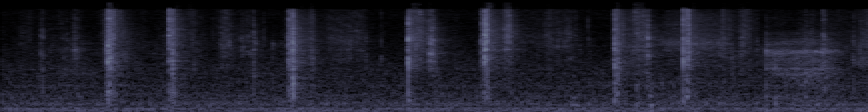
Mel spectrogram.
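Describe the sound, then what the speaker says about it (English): Game cards from a solo tabletop robot game are shuffled in quiet, close riffles, about eight soft crisp bursts in quick irregular succession with no talk. "We'll shuffle these back in."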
